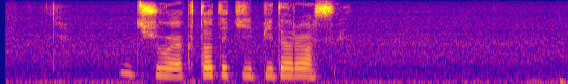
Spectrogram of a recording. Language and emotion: Russian, neutral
